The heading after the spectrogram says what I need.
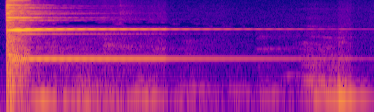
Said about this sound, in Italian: Però è una campana o no? Anche se è un po' stonata. Eh? È una campana, giusto? Siamo tutti d'accordo che questa sia una campana?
